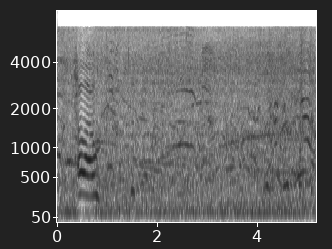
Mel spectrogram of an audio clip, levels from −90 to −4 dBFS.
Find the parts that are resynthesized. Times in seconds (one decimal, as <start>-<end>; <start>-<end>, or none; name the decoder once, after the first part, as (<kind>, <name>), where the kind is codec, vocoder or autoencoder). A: 0.0-0.9 (autoencoder, DAC-VAE); 4.0-5.2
